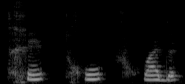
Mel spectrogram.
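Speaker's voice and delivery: slow whispered verdict. Acted. Booktuber admitting the writing feels cold, whispered slowly. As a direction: breathe it out slowly as a confession.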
